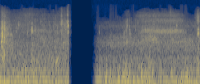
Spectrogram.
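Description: Low, steady wind rumble on the microphone over water moving around the wader, broken by a sudden short dropout to silence a little under a second in.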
